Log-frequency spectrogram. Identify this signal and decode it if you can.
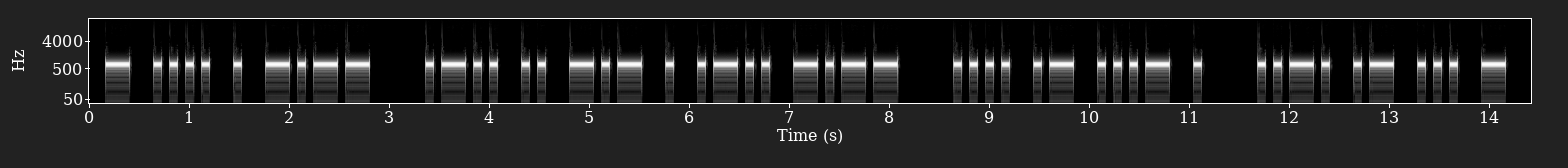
Morse code, heard as a keyed tone, about 15 wpm, 700 Hz. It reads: THEY LIKELY HAVE FAST
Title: Sentences from Top 1000 Words - Review Part 4 - 15wpm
